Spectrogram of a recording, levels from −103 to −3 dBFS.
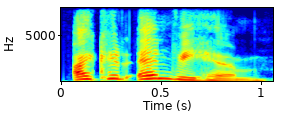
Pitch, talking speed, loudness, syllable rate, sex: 245 Hz, 225 wpm, -19 LUFS, 5.5 syllables/s, female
